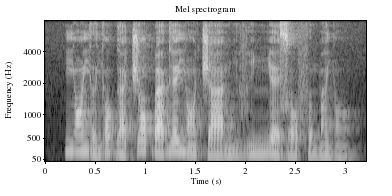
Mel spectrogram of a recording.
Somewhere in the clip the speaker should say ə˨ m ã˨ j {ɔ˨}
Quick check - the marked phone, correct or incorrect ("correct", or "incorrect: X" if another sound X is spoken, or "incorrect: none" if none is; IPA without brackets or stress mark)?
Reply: incorrect: ɔ̃˨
